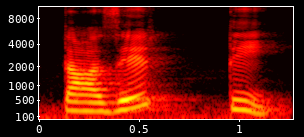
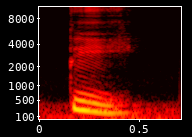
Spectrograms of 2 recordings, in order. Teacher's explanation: عربی میں بھی اسی طرح سے اگر صرف زیر ہے تو ہم پڑھیں گے چھوٹی حرکت تا زیر تی. لیکن اگر اس کے آگے ایک یا ساکن آ گیا تو پڑھیں گے تی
